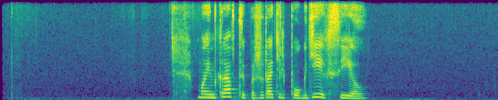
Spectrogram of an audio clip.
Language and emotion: Russian, neutral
